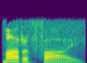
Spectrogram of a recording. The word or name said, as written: modify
